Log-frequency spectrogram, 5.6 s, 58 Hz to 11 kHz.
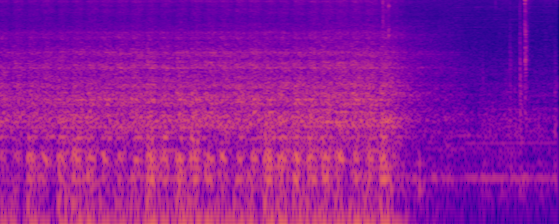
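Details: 2002 Chevrolet 2500HD 6.0 V8 plow truck, 193k miles, nearly out of gas: steady starter churning about 3.5 beats a second for four seconds, never fires; crank no start, no spark, no fuel.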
